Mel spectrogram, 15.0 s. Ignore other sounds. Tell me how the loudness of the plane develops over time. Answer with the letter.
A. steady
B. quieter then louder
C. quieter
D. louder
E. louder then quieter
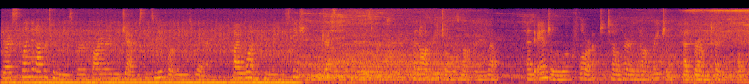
E.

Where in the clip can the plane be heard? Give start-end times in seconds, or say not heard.
0.0-14.9.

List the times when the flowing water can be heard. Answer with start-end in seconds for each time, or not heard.
not heard.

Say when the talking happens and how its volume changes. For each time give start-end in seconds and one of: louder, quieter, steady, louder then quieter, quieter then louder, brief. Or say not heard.
0.0-14.9 steady.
